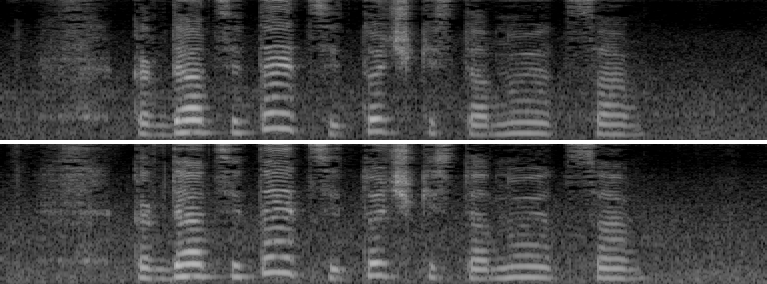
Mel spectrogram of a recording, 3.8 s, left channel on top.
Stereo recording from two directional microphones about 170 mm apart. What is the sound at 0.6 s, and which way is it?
Speech, 25° left (ahead or behind).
